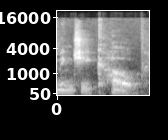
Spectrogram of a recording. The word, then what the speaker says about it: Ming-Chi Kuo: Cecil Andrus not sure I can establish else's name wrong again it's ming-chi kuo all right so very first thing is saying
